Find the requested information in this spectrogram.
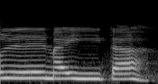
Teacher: میتا میں یا ساکن سے پہلے زبر ہے تو لین ہوگا، یعنی کہ نرمی سے پڑھنا ہے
